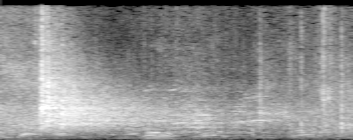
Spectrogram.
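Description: A single sharp crack of a puck or stick hit from the ice hockey play about a quarter second in, ringing briefly in the rink, with spectators' voices after it.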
